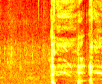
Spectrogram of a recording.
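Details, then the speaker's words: Coughing and choking on the matcha powder while eating matcha soft-serve ice cream; the powder is felt in the throat; cough. "Too much powder? Let's see. He's choking on his matcha powder."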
